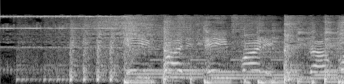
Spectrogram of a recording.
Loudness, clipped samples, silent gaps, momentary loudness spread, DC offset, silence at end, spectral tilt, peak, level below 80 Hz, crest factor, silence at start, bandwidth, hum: -9 LUFS; 0.8%; none; 3 LU; under 0.1%; 0 s; -3 dB/octave; 0 dBFS; -26 dBFS; 10 dB; 0 s; 11 kHz; none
